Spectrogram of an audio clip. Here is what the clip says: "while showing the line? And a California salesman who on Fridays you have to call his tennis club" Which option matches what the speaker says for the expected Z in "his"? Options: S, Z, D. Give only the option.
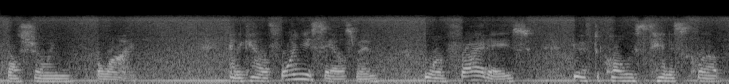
S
